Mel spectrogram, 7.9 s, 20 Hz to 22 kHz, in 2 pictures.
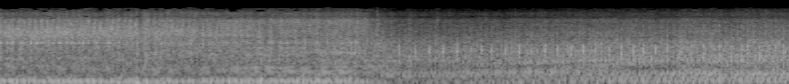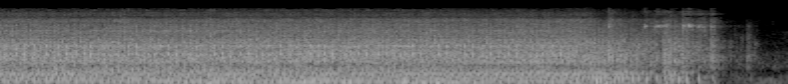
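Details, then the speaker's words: Troy-Bilt TB22 two-stroke weed trimmer after fitting a new $8 carburetor and replacement string, bump head spring cut to fit; fires and settles to a steady high buzzing run for several seconds before shutting off, running cleanly. "so that's it that's all it took was an eight dollar brand new carburetor and some string we got this baby running"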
